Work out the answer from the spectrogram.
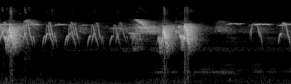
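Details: Short burst of agitated Bar-winged prinia calls, a lure sound: harsh high chirps, then scattered thin whistled notes.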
